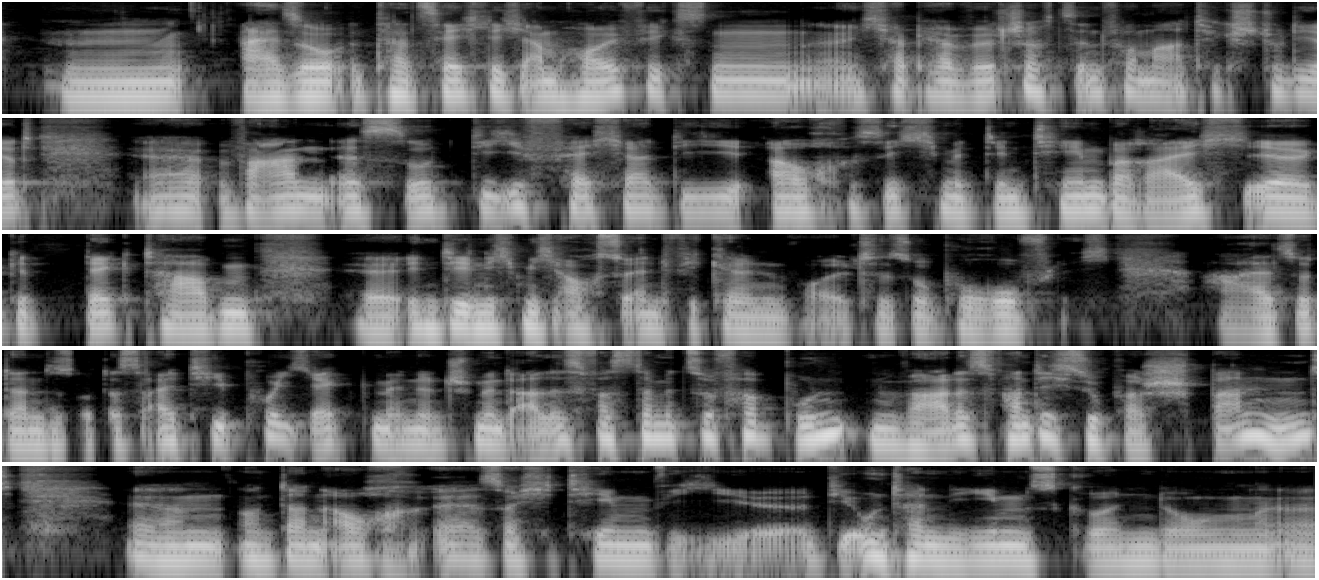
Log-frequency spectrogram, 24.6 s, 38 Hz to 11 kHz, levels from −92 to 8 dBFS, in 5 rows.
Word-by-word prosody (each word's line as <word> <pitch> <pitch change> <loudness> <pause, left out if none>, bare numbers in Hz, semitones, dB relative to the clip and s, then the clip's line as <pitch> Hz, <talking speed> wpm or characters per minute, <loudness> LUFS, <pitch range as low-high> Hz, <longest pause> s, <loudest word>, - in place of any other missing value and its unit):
Hm, 95 0 +2 0.2
also, 95 +1 +6
tatsächlich 105 -2 +1
am 95 -3 +1
häufigsten 105 0 0
ich - - -6
habe - - -2
ja 100 -2 +1
Wirtschaftsinformatik 105 -2 -2
studiert 110 -2 -2 0.4
äh, 105 +1 -3
waren 100 +3 +1
es 105 -3 0
so 100 +2 0
die 105 +4 -4
Fächer, 105 -1 -2
die 100 -1 -4
auch 100 +2 0
sich 100 +1 -5
mit 95 -2 -2
den 95 -1 0
Themenbereich, 100 -3 +1
äh, 100 -3 +5
gedeckt 100 +5 -2
haben, 95 +1 +3 0.4
äh, 90 -1 +1
in 95 0 0
denen 100 -1 +5
ich 100 +2 -2
mich 95 -1 0
auch 85 -3 -2
so - - 0
entwickeln 85 -4 -3
wollte, - - -7
so - - -3
beruflich. 90 0 -2 0.3
Also, 85 0 -3
dann 95 -2 +1
so 90 - -6
das 100 - -5
IT-Projektmanagement, 105 -4 -1
alles, 120 +1 -1
was 125 -1 +1
damit 130 -2 +2
so 135 - +2
verbunden 125 - +2
war, 90 0 +4
das 120 0 +2
fand 125 +1 +2
ich 125 - +1
super 105 -7 -1
spannend. 130 - +2 0.4
Ähm, 95 -3 +2
und 100 -1 -2
dann 95 -2 +2
auch, 95 -1 -3
äh, 105 -1 -2
solche 95 -1 -3
Themen 100 -3 +1
wie, - - -10
äh, - - -5
die 100 - -2
Unternehmensgründung, 90 -5 +2
100 Hz, 155 wpm, -22 LUFS, 95-105 Hz, 0.4 s, also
